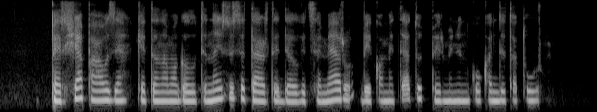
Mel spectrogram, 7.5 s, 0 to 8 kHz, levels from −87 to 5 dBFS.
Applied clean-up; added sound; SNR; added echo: none; none; none; none.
